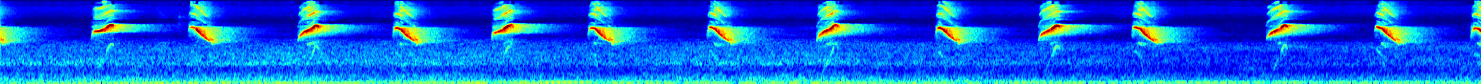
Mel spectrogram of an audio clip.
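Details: Sunbird singing a steady series of sharp, high chirps, each sweeping up then dropping, about two per second with uneven spacing, over a low background hum.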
